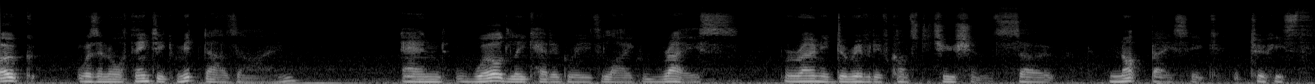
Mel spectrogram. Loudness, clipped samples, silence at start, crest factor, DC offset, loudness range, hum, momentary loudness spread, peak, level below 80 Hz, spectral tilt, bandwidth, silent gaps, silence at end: -31 LUFS; under 0.1%; 0 s; 20 dB; under 0.1%; 5 LU; none; 19 LU; -10 dBFS; -46 dBFS; -7 dB/octave; 15 kHz; none; 0 s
